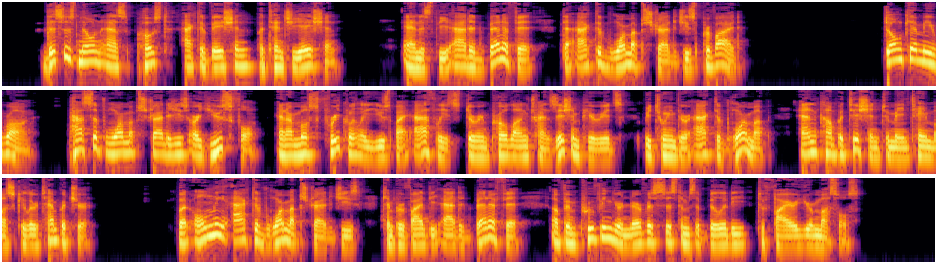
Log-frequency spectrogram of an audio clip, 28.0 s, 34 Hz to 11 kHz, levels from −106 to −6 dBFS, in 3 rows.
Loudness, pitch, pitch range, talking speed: -15 LUFS, 125 Hz, 110-145 Hz, 140 wpm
